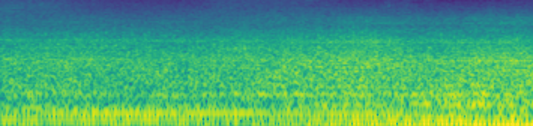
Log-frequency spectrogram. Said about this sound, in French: Ah oui, il y a des hélicoptères maintenant qui me survolent.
